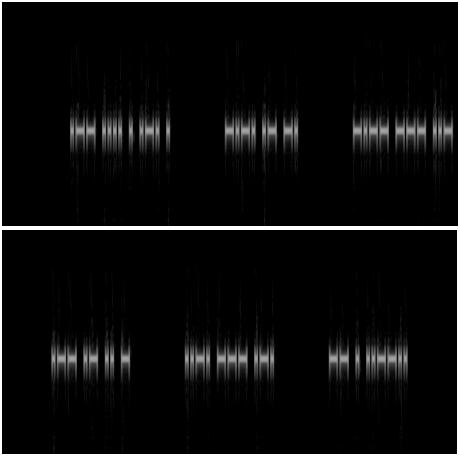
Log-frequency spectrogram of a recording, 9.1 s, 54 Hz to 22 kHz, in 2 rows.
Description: Morse code, heard as a keyed tone, about 42 wpm, 700 Hz. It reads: WHERE CAN YOU WAIT FOR ME?
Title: 3x Word-Spacing - Sentences from Top 500 Words - 45wpm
